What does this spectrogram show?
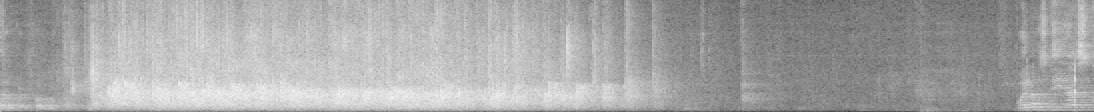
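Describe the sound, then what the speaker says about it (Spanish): Audience applauding a university rector's welcome at a football institute event, loud and sustained dense clapping for about six seconds before fading, with a voice beginning to speak near the end. "Un aplauso, por favor."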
